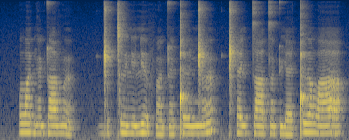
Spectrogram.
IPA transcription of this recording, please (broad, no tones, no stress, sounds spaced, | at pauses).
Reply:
lˠ ɛ ɡ ɛ̃ ʈ a v ə̃ | ɡ͡ǁ ə ǀ ɨ lʲ ɨ lʲ ɘ f ã ʈ ɛ̃ ǃ ɘ ŋ͡ǁ ə̃ | ǁʰ ɛ lʲ t̪ a t̪ ã ʈ j ɛ ǃ ɨ ɪ̯ lˠ a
